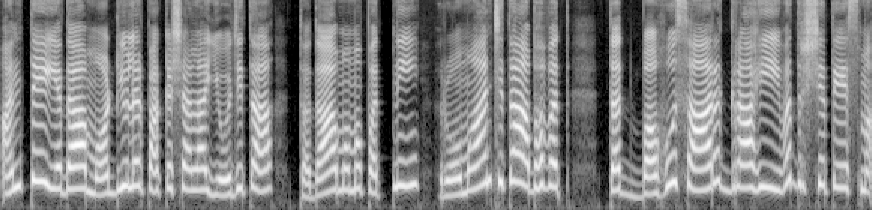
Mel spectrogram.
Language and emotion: Sanskrit, happy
